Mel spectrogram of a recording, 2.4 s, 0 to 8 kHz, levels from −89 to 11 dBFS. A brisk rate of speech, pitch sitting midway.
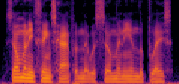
No: fast, 250 wpm; low, 100 Hz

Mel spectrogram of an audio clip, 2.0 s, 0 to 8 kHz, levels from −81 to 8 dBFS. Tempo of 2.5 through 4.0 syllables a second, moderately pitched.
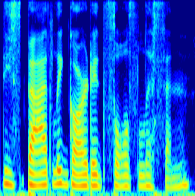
No: 4.7 syllables/s; medium, 170 Hz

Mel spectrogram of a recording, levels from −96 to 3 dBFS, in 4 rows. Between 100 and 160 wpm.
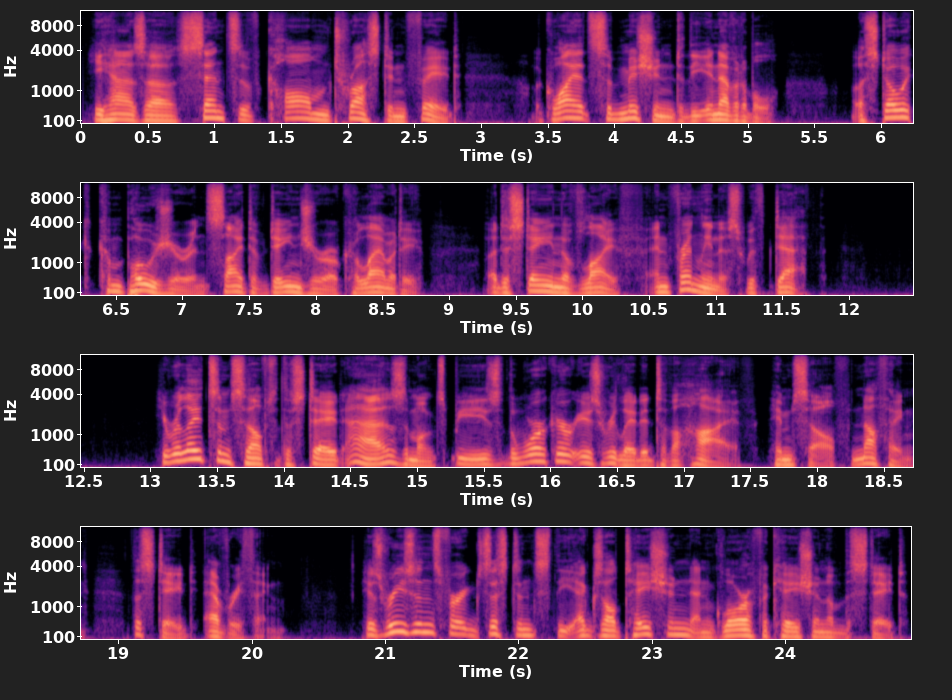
Yes: average, 155 wpm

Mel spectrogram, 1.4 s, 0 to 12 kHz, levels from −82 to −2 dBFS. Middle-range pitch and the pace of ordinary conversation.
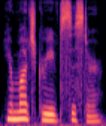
Yes: medium, 175 Hz; average, 170 wpm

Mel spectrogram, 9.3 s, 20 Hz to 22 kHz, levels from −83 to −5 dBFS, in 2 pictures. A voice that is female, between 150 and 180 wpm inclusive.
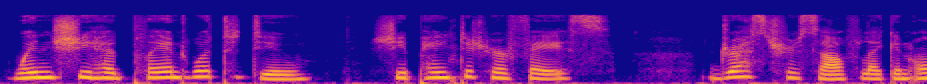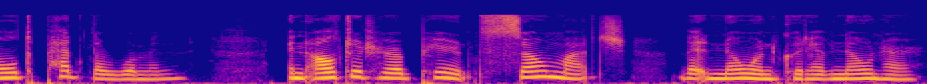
No: female; average, 200 wpm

